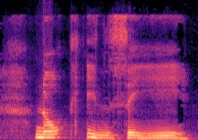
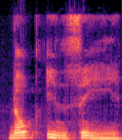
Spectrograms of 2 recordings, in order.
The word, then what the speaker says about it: อินทรี: อ่าน ว่า อะไร คะ ลอง ใช้ หลัก การ ที่ คุณ ครู สอน นะ คะ ทร Bento โซ่ เพราะ ฉะนั้น คำ นี้ ก็ อ่าน ว่า นก อินทรี นก อินทรี ดี ค่ะ ไป ต่อ นะ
